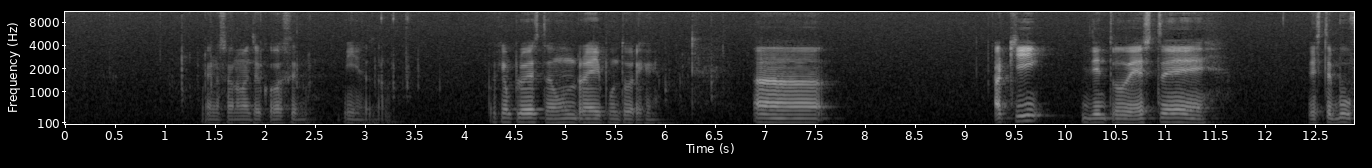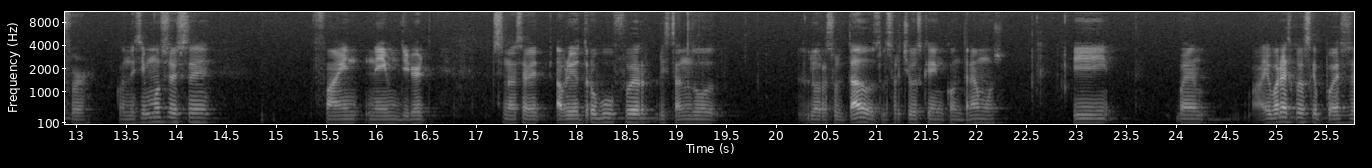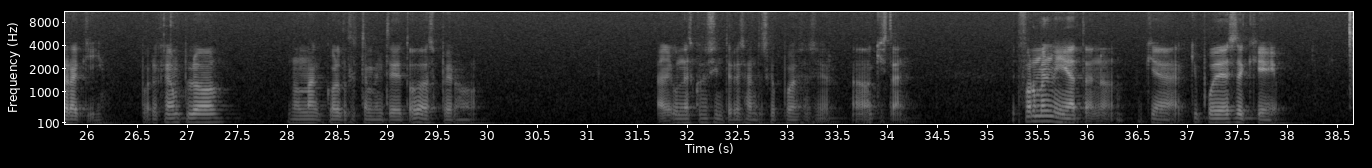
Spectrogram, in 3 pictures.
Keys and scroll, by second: 1.4 Down, 1.9-2.3 Down, 3.1 Up, 3.2 Up, 3.3 Up, 19.6 Up, 20.0-20.3 Up, 21.8 Down, 22.3 Down, 22.6 Down, 22.8 Down.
